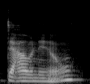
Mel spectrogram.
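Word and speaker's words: Danu: her right uh domu I was wrong it's not domu it's Dau um and I love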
